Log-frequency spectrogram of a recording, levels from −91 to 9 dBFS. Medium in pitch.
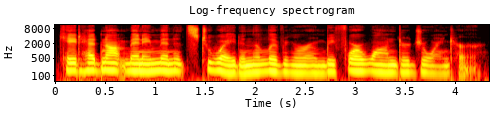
Yes: medium, 145 Hz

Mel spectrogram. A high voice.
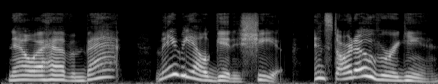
Yes: high, 230 Hz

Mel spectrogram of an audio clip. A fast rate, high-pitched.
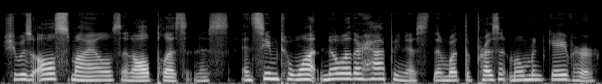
Yes: fast, 210 wpm; high, 210 Hz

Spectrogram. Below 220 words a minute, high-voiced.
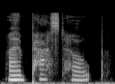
Yes: fast, 205 wpm; high, 210 Hz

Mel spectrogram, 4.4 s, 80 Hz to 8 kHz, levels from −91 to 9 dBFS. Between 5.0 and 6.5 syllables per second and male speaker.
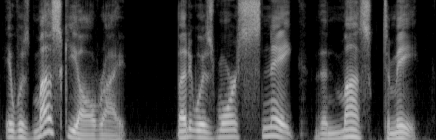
No: 4.5 syllables/s; male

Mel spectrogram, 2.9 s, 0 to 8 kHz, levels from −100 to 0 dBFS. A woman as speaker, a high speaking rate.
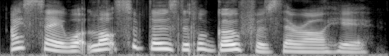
Yes: female; fast, 225 wpm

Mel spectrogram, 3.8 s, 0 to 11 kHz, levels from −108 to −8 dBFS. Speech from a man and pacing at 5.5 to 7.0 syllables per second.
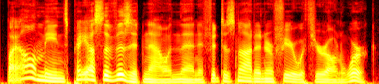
Yes: male; 6.3 syllables/s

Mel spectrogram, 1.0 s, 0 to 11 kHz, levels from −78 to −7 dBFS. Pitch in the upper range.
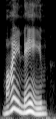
Yes: high, 195 Hz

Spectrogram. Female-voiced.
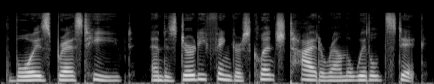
Yes: female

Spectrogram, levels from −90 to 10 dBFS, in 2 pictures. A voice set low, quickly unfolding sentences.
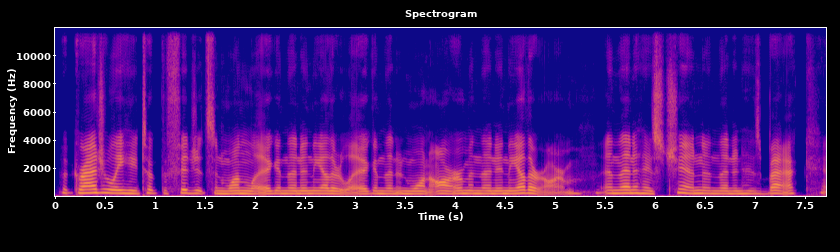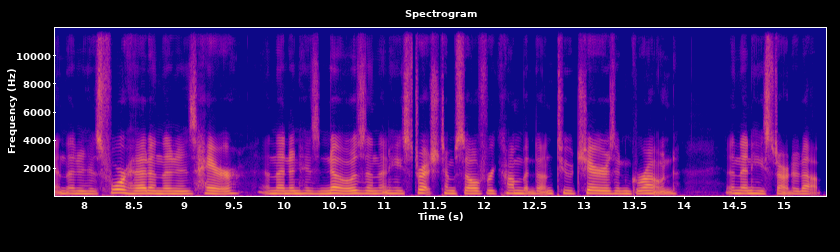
No: high, 205 Hz; fast, 260 wpm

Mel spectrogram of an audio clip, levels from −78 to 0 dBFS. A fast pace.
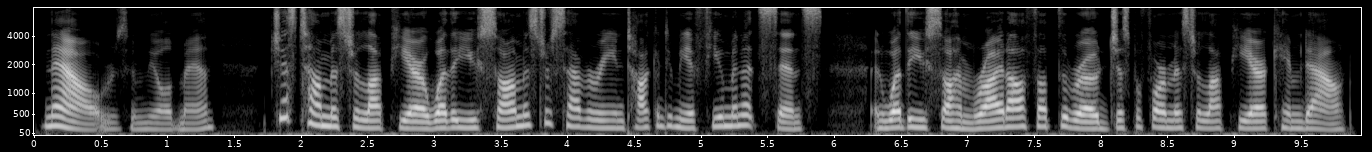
Yes: fast, 225 wpm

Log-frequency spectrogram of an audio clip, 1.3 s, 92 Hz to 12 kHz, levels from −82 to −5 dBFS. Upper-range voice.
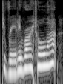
Yes: high, 230 Hz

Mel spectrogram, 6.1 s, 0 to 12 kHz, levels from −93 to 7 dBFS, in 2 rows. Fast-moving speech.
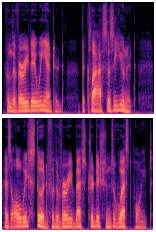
Yes: fast, 215 wpm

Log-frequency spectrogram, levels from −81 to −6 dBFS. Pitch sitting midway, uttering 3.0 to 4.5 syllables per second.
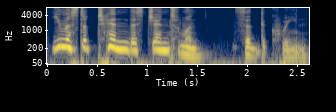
No: medium, 145 Hz; 4.9 syllables/s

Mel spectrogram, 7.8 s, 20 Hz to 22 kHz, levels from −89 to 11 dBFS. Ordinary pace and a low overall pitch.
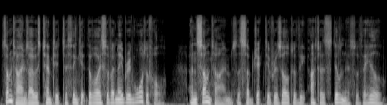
Yes: average, 195 wpm; low, 115 Hz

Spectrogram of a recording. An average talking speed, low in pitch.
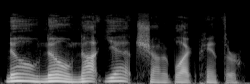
Yes: average, 170 wpm; low, 125 Hz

